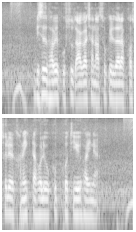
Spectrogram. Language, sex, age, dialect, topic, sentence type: Bengali, male, 18-24, Northern/Varendri, agriculture, statement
